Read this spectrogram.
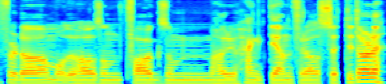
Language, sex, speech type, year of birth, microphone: Norwegian, male, spontaneous, 1989, Sennheiser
